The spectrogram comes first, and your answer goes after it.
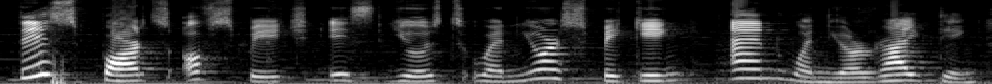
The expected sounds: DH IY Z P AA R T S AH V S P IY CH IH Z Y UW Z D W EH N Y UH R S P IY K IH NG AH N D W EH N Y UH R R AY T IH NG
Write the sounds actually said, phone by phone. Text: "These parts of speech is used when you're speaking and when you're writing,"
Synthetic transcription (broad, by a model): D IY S P AA R T S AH F S P IY CH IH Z Y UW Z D W EH N Y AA R S P IY K IH NG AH N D W EH N Y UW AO R AY T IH NG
